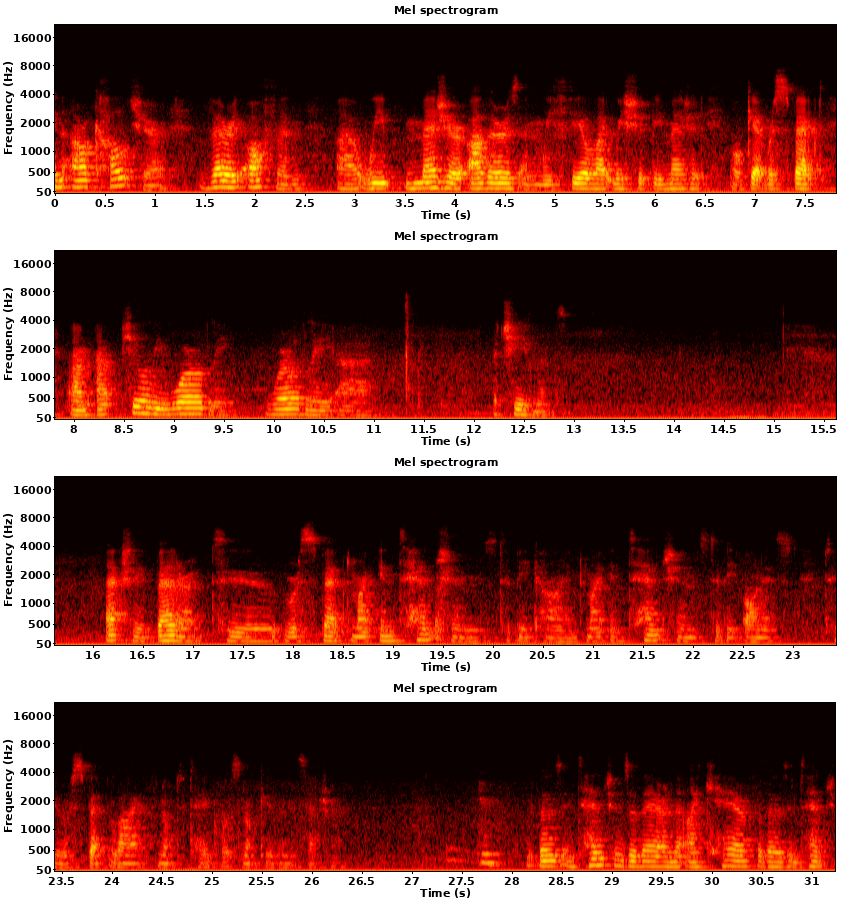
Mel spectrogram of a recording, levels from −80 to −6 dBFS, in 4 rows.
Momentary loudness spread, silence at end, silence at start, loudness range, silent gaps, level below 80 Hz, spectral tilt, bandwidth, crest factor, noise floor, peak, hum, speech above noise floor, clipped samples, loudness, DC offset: 22 LU; 0 s; 0 s; 12 LU; none; -58 dBFS; -7.5 dB/octave; 8.4 kHz; 22 dB; -54 dBFS; -12 dBFS; none; 20 dB; under 0.1%; -35 LUFS; 0.6%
